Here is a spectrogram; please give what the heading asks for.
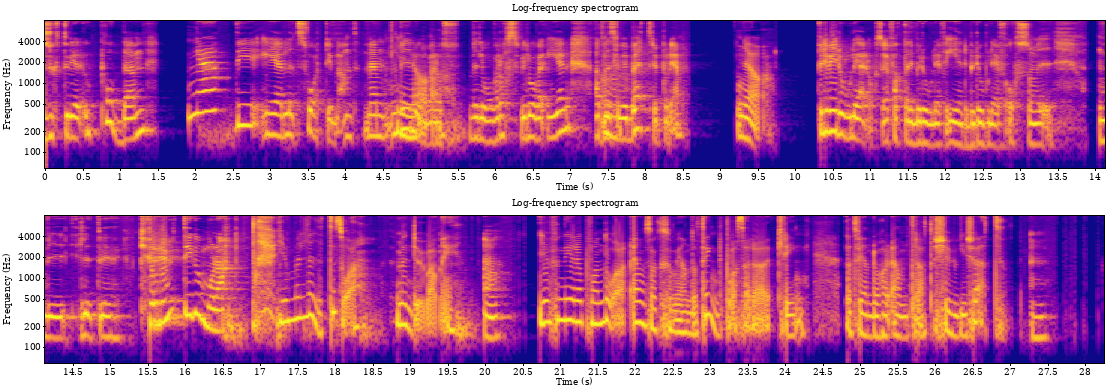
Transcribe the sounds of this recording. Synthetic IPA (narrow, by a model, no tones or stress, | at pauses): ɾɵkt̪ɵɾeːɾaʔɵpʰːɔd̪ːən | jaːd̪ɛɛɭiːt̪ə̥svoːʈɪbla̰nd̪mɛnɔvɪlo̰ːva̰ɾɔsvɪloːvaɾɔsvɪloːvaɾʔeːɾat̪vɪskabliːbɛt̪ːɾəpʰɔd̪ɛ̰ | jɑ̰ː | fœɖɛblɪjɾuːlɪɡaɾə̰ɔ̰ksɔjɑːɡfat̪ːaɖɛblɪɾuːlɪɡafœ̰ɾeɪːɖɛblɪɾuːlɪɡaɾəfœɾʔɔ̰sːɔmvɪ̰ɔmvɪliːt̪əkʰɾʉːt̪ɪɡɵmːʊɳa | juːmɛnliːt̪əsɔ̰ːmɪnd̪ʉ̟ːva̰nʔɪ̰ɑː | jɑːɡfɵnd̪eːɾapʰɔɛnd̪o̰ːʔɛnsɑːksɔmvɪ̰aɛnd̪ohat̪ʰɛŋkt̪pʰɔsæ̰ːɾa̰kʰɾɪŋːat̪vɪɛnd̪oːɦaɾʔɛnd̪ɾa̰t̪ɕʉ̟ːɡɪɕʉɛ̰t̪ːm̩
